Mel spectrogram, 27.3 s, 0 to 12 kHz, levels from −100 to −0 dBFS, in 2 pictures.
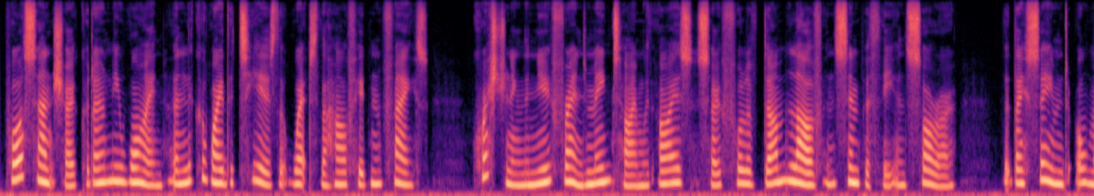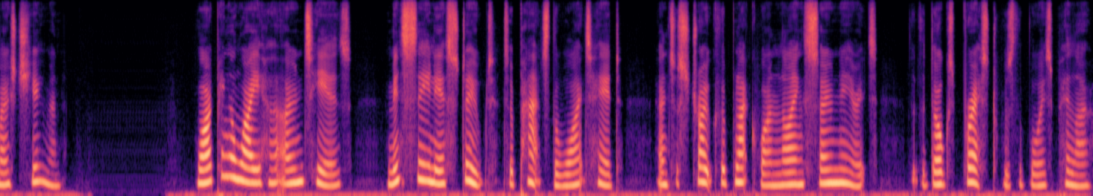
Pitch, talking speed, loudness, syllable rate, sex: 230 Hz, 150 wpm, -18 LUFS, 4.1 syllables/s, female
